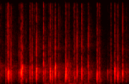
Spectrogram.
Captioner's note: applause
